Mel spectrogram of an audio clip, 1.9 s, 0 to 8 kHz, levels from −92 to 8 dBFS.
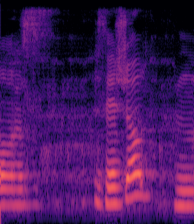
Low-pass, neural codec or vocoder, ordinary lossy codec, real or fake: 7.2 kHz; autoencoder, 22.05 kHz, a latent of 192 numbers a frame, VITS, trained on one speaker; none; fake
